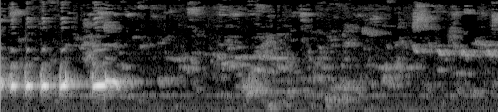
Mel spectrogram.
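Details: Bangkok zebra dove song in the kung style, played to train young birds to sing: five quick, evenly spaced coos, then a longer held note. Faint chirps from other birds follow.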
